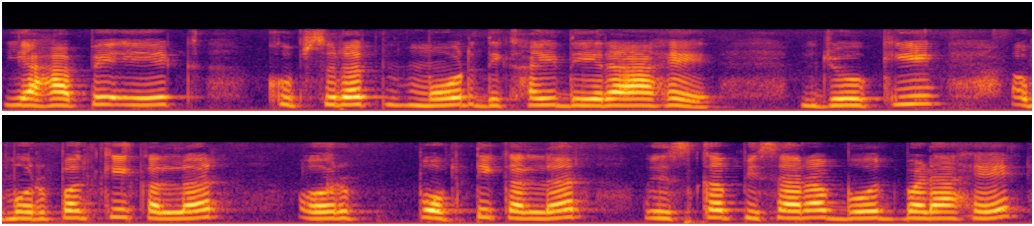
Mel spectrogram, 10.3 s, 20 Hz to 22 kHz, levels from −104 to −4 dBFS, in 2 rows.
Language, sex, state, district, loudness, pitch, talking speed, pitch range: Hindi, female, Chhattisgarh, Sukma, -18 LUFS, 250 Hz, 130 wpm, 240-270 Hz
